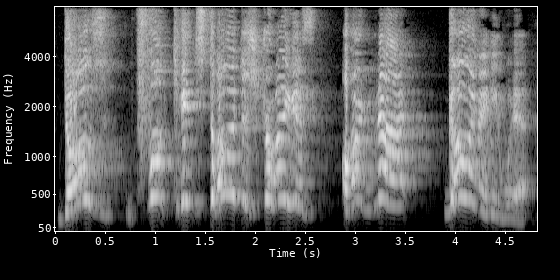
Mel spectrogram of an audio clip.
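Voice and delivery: slow, high, furious outburst; angry rant. Real, not acted. Ranting to his co-host, slow and furious. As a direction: rail at the film, dragging it out. Ranting about the Star Destroyers.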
